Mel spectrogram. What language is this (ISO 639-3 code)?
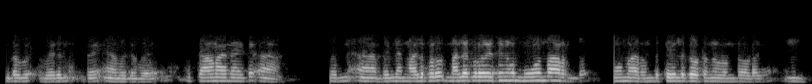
mal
